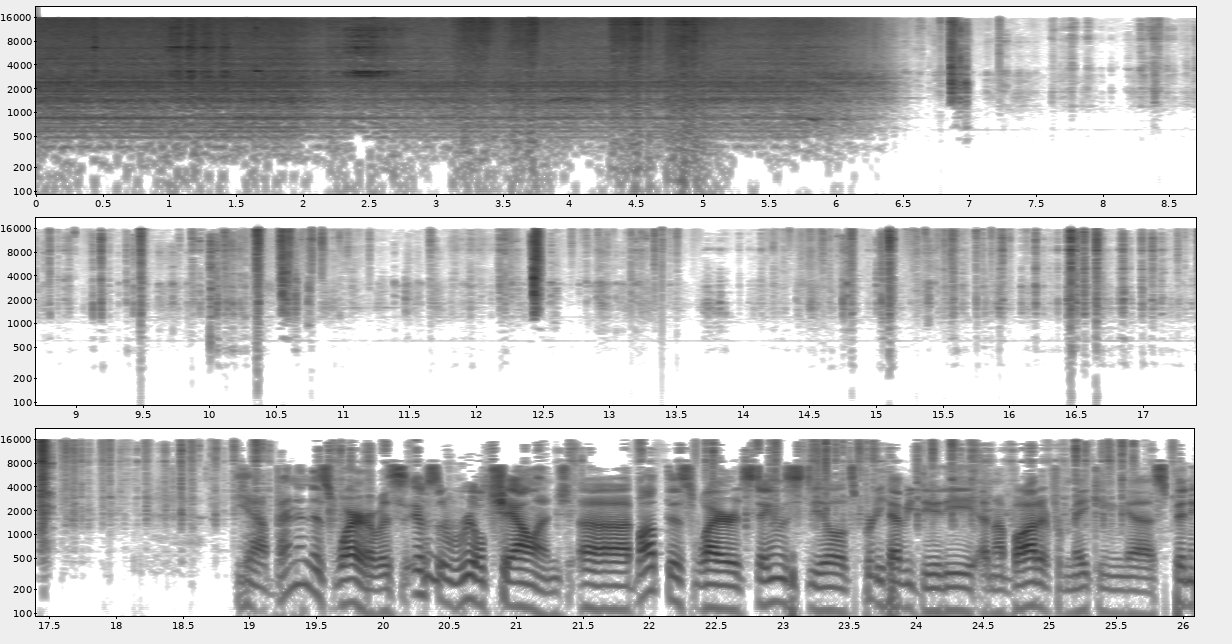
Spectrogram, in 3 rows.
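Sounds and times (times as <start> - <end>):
disc sander running: 0.0 - 6.6, 19.3 - 26.0.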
